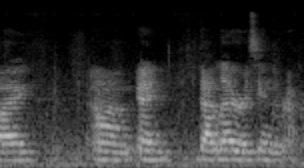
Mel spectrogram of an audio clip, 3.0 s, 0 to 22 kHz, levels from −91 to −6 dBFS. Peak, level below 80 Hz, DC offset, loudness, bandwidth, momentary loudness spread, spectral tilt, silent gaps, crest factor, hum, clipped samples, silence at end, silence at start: -20 dBFS; -60 dBFS; under 0.1%; -36 LUFS; 16 kHz; 15 LU; -4.5 dB/octave; none; 16 dB; none; under 0.1%; 0 s; 0 s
